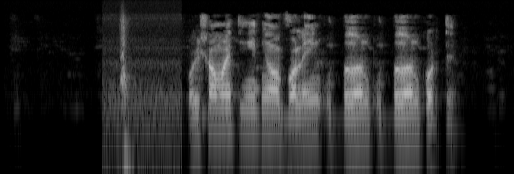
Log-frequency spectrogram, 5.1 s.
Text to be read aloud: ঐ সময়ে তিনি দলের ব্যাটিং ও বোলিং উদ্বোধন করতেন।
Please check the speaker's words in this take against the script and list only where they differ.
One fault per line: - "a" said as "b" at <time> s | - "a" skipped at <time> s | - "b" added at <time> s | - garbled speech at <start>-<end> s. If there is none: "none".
- "দলের ব্যাটিং" skipped at 2.5 s
- "উদ্বোধন" added at 3.8 s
